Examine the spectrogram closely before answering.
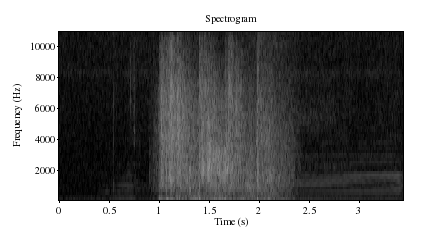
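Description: A burst of gunfire and explosions crackles and rumbles in a battle sound effect.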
